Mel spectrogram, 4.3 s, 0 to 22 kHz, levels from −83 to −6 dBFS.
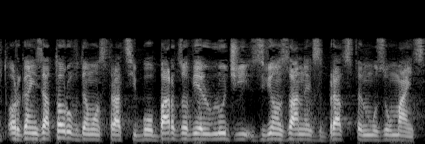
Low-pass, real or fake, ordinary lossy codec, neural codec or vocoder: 7.2 kHz; real; none; none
